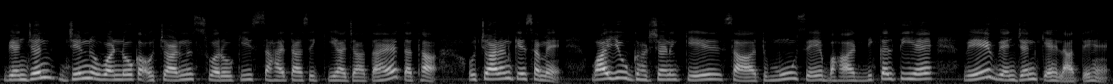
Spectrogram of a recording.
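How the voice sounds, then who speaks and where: A woman's voice: medium pitch, darkish tone. A woman teaching a school grammar lesson to children, spelling out letters one by one and asking the class questions. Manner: slow, careful explanation, spells out letters one by one; addresses children directly with questions.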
